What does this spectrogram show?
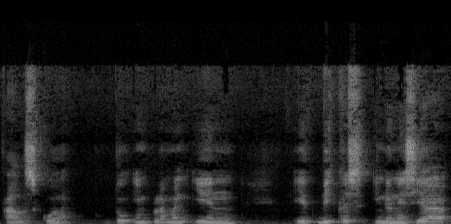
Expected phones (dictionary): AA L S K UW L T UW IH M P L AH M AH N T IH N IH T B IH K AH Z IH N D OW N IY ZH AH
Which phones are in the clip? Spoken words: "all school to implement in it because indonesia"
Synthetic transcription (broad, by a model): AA L S K UW L T UW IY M P L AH M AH N IH N IH T B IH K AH S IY N D OW N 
